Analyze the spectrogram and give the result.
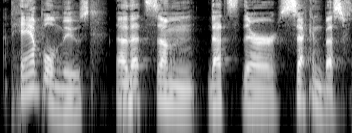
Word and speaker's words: Pamplemousse: Is that, what is it, Pamplemousse? that's the company that makes that, what is it? I know I'm saying it wrong, but it's Pamplemousse, Pamplemois. – Pamplemousse. It's the French word for grapefruit.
